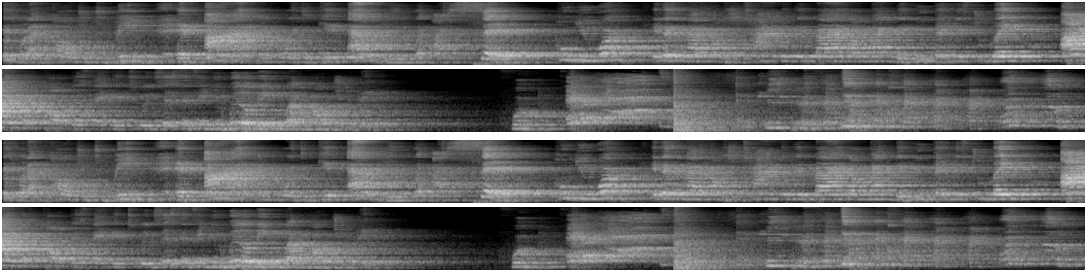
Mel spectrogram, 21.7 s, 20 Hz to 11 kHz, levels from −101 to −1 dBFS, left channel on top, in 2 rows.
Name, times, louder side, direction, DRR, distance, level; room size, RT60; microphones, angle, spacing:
voice 1, 0.0-5.1 5.5-6.2 6.5-14.5 19.2-19.3, right 1 dB, 55° right, -7 dB, 1.0 m, -31 dB
voice 2, 16.5-18.5, equal, 80° left, -6 dB, 1.0 m, -35 dB
voice 3, 18.5-21.5, equal, 10° right, -11 dB, 0.7 m, -40 dB
3.8 x 3.2 x 2.9 m, 2.2 s
head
